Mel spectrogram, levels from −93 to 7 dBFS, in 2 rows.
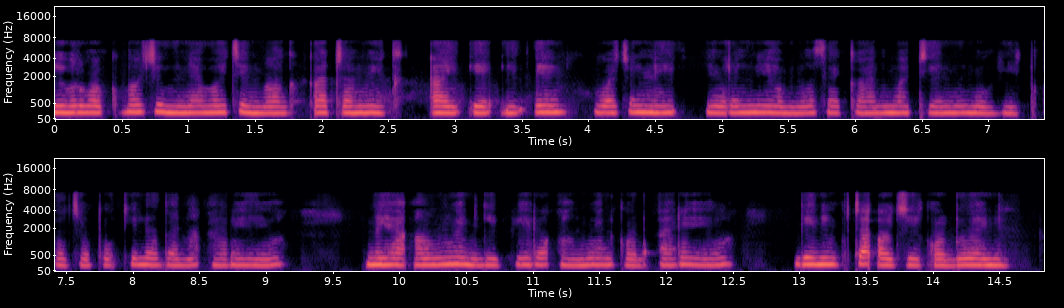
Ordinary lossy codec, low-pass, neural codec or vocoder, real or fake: none; 7.2 kHz; codec, 16 kHz, 1 kbps, FreqCodec, smaller model; fake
